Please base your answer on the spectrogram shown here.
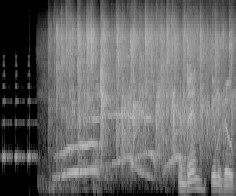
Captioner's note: applause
